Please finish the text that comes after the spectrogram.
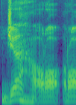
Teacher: জাহ পাতলা র ভারী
